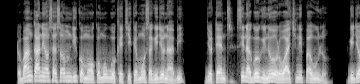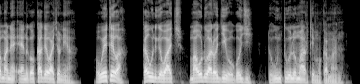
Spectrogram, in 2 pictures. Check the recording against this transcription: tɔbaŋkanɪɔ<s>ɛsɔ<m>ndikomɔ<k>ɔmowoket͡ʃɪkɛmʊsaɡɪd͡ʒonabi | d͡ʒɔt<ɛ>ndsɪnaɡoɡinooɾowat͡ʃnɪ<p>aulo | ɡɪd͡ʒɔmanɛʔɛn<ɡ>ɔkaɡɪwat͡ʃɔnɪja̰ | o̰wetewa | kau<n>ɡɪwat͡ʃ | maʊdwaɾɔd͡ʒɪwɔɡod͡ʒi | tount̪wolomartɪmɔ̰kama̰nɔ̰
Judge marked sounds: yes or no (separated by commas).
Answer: yes, yes, yes, yes, yes, yes, yes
